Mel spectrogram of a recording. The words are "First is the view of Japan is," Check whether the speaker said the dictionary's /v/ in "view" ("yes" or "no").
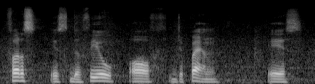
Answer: no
